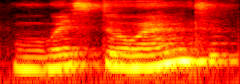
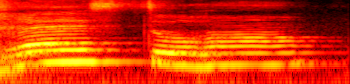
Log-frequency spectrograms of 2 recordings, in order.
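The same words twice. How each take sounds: First: It is said with an English pronunciation. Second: It is said with a French pronunciation. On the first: "sorry, in English" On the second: "en français"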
